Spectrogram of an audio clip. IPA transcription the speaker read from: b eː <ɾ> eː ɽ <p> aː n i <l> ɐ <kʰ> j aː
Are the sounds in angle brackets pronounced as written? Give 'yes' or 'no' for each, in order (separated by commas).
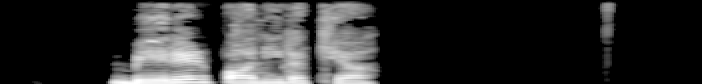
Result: yes, yes, no, yes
